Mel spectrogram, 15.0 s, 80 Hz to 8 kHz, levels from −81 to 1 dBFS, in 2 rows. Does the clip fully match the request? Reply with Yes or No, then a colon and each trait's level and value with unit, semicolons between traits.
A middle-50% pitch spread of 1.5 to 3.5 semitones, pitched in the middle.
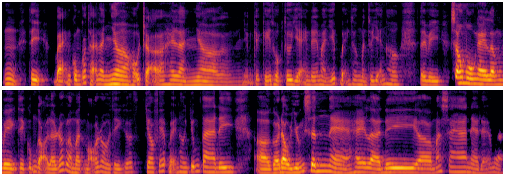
Yes: average, 2.7 semitones; medium, 150 Hz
